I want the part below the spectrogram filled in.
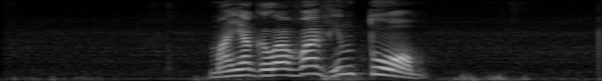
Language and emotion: Russian, angry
